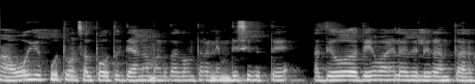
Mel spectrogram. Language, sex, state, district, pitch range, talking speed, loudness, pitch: Kannada, female, Karnataka, Chamarajanagar, 190-200 Hz, 190 wpm, -13 LUFS, 195 Hz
